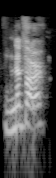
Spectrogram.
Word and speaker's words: Navarre: And I don't know how you pronounce. Is it Navarre? How do you say Navarre? Yep, Navarre, Florida.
